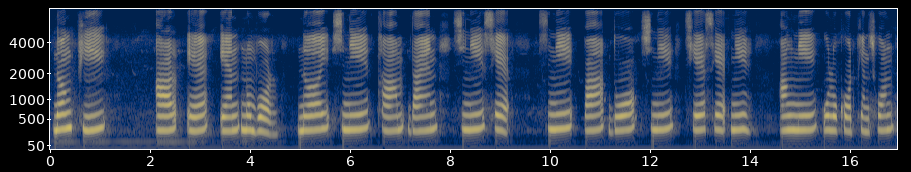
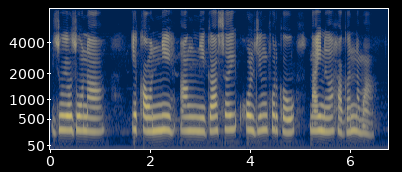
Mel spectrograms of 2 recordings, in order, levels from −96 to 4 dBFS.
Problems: low volume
